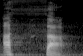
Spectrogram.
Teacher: tip of the tongue from the top side of the tip when it touches the edges of your upper central incisor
